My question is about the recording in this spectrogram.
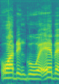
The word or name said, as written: wAAdinguwe7EEbe7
